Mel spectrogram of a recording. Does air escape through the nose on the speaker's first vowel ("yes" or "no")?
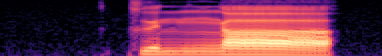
no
